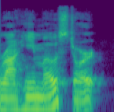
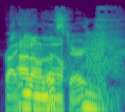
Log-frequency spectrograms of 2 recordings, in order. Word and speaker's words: Raheem Mostert: Raheem Mostert. Uh, among, why did I say it like that? – Raheem Mostert,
